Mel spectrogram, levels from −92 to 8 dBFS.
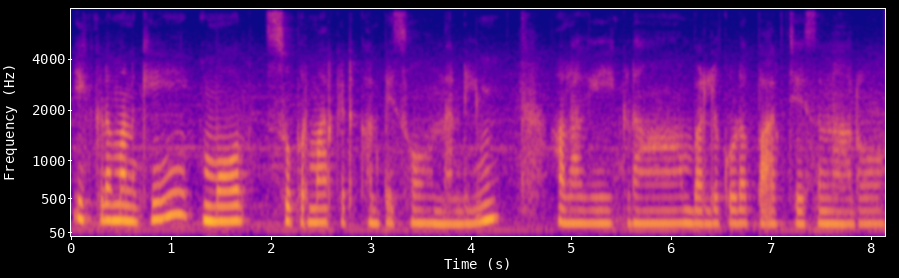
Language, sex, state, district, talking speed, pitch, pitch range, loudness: Telugu, female, Andhra Pradesh, Annamaya, 95 wpm, 175 Hz, 170-200 Hz, -19 LUFS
